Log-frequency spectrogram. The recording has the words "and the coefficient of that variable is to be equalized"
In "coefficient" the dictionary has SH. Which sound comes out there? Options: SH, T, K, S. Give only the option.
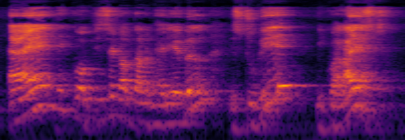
S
